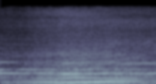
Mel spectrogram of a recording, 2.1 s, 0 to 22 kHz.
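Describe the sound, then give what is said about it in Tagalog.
An old black sedan's engine revs up as it sets off at 9 pm from a house in Manila toward Tayabas, Quezon, its low harmonic drone rising in pitch before settling, loud, with no one speaking. “Gamit ang itim niyang lumang sedan ay bumiyahe ako papuntang Tayabas, Quezon.”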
